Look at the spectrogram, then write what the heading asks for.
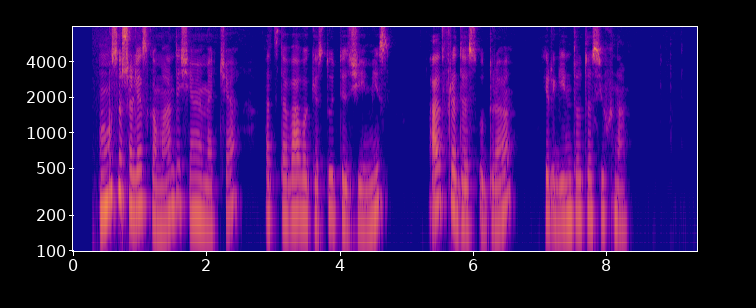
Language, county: Lithuanian, Vilnius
